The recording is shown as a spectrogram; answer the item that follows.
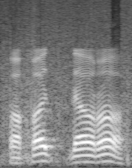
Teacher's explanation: راء فتحة مع التفخيم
